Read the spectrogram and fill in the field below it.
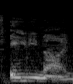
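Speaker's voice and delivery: very quiet, low, leaned-in hushed murmur. Telling a story, the speaker imitates a woman leaning in, imitating her quiet voice. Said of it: "she gets all quiet and she's like".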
